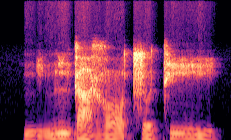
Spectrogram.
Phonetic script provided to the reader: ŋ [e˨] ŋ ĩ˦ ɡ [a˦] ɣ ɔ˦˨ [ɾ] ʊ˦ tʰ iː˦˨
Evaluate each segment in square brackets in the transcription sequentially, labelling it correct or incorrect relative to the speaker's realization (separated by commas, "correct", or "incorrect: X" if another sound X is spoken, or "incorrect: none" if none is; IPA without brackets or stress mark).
incorrect: i˨, incorrect: a˦˨, incorrect: t͡s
